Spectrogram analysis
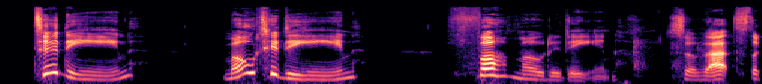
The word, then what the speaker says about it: famotidine: Dean or bean but when we look at it it looks like dine we don't want to mispronounce that it's actually pronounced Dean so this is Dean - Dean mohtadeen famotidine so that's the correct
